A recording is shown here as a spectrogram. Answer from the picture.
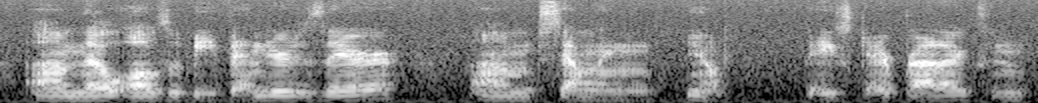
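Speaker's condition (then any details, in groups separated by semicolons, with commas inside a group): Ataxia; late onset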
